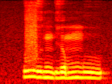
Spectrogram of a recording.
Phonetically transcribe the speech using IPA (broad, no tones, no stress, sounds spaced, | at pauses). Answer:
v ə̤ ŋ e̤ ə̯ mː u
